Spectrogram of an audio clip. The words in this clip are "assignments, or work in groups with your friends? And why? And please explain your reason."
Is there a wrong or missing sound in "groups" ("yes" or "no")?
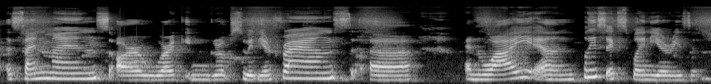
no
